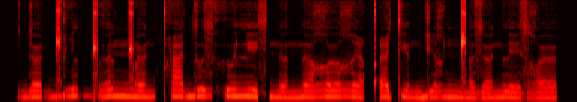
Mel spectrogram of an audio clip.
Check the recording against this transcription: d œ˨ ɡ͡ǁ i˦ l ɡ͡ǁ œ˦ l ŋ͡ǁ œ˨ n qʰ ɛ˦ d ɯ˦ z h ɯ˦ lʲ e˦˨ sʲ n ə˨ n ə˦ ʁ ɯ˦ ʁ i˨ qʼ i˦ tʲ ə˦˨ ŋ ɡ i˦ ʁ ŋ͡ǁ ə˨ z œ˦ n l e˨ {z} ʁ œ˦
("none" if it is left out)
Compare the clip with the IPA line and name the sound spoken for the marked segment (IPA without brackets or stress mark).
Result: z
